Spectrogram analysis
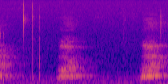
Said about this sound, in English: Ooh, dog's barking. Ooh. All right, we'll just wait out the dog barking.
